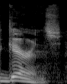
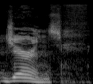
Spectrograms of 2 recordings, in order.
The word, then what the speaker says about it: gerunds: You look at that word, it should be gerunds. That's the first problem with grammar, is you have this soft G sound. It's gerunds.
